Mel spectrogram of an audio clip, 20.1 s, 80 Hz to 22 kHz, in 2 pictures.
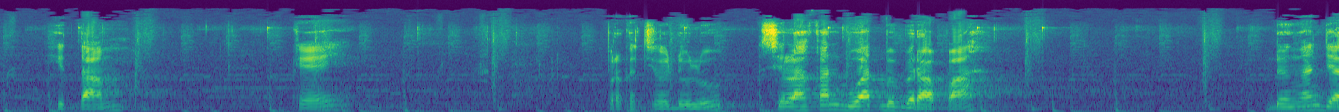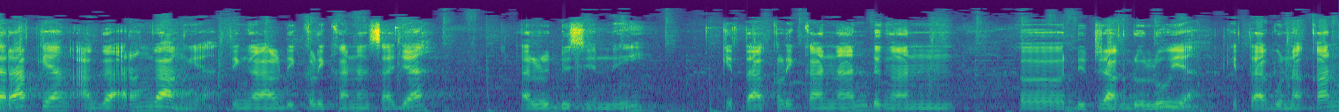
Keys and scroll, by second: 19.0 ctrl+d.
